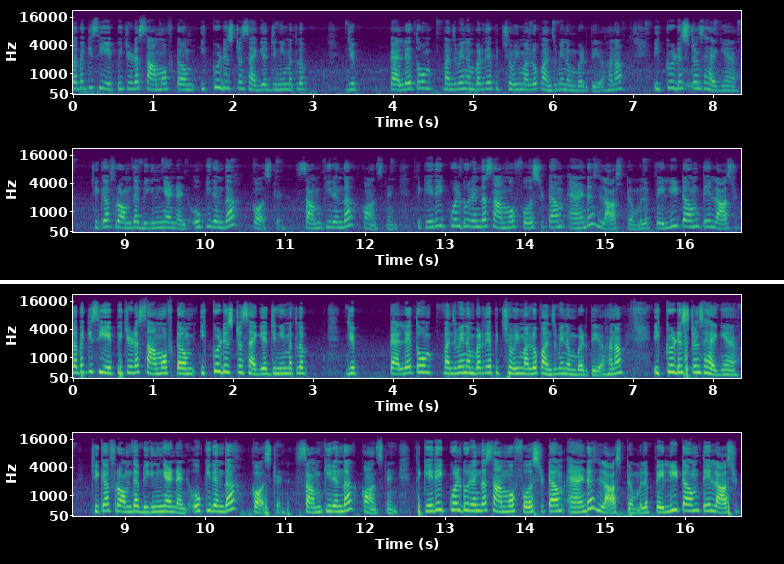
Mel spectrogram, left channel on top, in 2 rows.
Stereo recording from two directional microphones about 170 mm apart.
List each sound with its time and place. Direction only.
0.0 s a woman's voice: 55° right (ahead or behind)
